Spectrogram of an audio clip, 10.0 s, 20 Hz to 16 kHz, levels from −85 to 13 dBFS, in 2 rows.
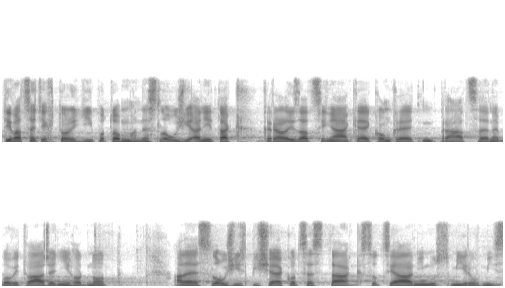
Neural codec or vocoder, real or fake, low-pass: none; real; 7.2 kHz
